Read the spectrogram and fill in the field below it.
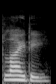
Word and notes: blighty: American English

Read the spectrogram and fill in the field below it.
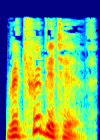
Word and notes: retributive: British English

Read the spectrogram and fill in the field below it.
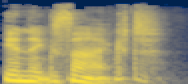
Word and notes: inexact: British English

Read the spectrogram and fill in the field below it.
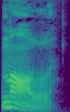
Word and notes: moll: British English

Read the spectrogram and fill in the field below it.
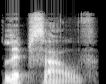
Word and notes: lipsalve: British English

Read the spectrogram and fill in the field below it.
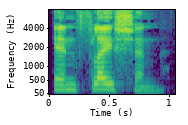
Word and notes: inflation: American English

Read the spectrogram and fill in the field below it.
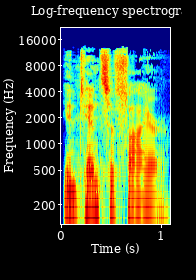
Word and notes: intensifier: American English

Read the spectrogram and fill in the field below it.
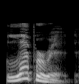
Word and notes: leporide: British English

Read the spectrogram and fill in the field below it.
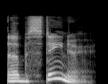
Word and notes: abstainer: British English

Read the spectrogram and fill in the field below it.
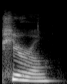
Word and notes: puerile: American English

